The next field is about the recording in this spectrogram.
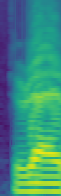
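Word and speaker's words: rare: है और ये जो आर ए आरई आप देख रहे हैं यह रेयर नहीं बल्कि रेयर हो होता है रेर होता है ऐसे ही पढ़ते हैं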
